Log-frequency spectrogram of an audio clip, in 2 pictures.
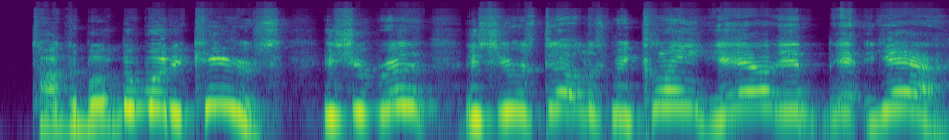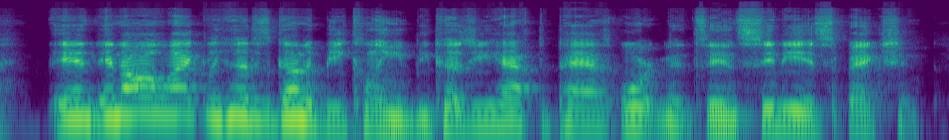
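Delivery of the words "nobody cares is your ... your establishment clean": mock ranting, higher. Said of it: "for him to be ranting the way he was".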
